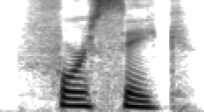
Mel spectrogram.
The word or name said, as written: forsake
